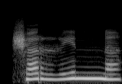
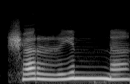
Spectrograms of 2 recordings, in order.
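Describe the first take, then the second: The two takes are said the same way.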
